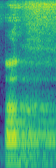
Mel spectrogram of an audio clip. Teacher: sa keluar dari mana makhrajnya ujung gigi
